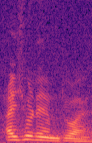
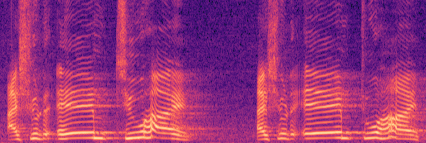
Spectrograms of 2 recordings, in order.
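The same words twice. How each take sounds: First: Said in the usual way. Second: Aim drawn out, higher and louder; slow emphatic I should aim too high with aim punched; stress on aim. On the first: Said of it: "aim को उसने ऐसे नहीं बोल दिया". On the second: Shown as a demonstration. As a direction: lean hard on aim, slowly. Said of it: "जो एम को उसने बोला ना".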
